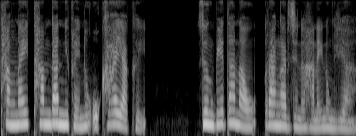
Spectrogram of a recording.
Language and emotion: Bodo, sad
